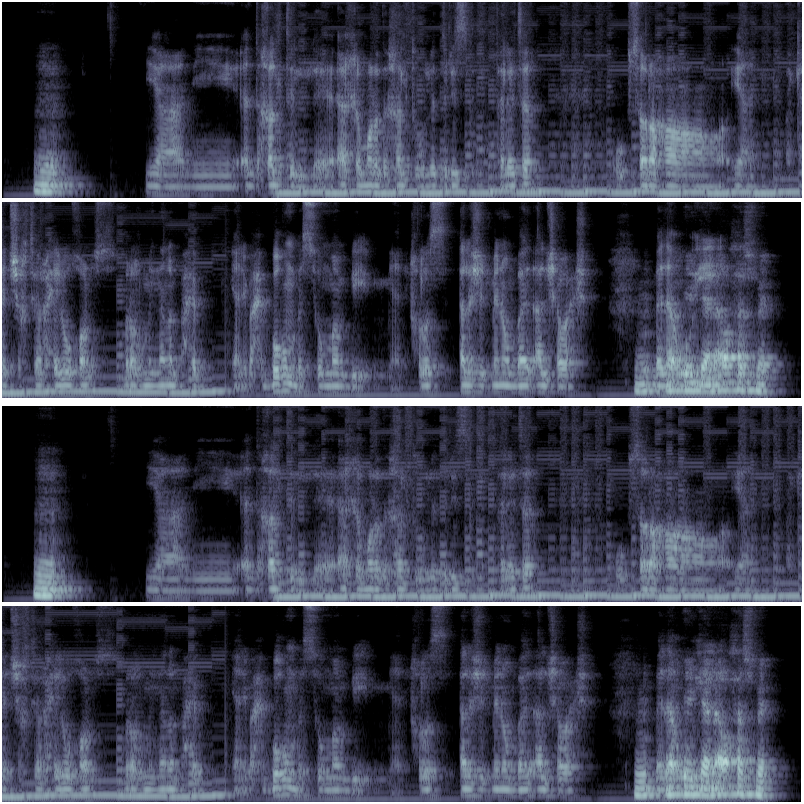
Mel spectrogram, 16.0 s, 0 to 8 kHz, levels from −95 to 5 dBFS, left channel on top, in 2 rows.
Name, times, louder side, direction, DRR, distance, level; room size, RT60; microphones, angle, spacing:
voice 1, 0.3-0.7 14.3-15.6, right 3 dB, 75° right, 0.5 m, -25 dB
voice 2, 1.4-4.6 4.9-5.3 6.1-7.5 7.8-10.0 10.3-13.8 14.1-15.4, left 3 dB, 85° left, 0.6 m, -35 dB
sound 1, 2.7-10.2, right 1 dB, 20° right, 0.4 m, -37 dB
2.9 x 2.3 x 3.9 m
head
